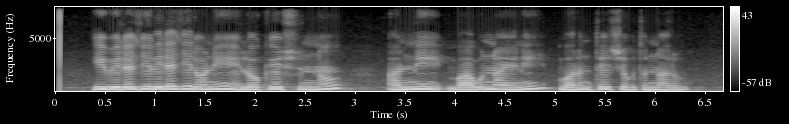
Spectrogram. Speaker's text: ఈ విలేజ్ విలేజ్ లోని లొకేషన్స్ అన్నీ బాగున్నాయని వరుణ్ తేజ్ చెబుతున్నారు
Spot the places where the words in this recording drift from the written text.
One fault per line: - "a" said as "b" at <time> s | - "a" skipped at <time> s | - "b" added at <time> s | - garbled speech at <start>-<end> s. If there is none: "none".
none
